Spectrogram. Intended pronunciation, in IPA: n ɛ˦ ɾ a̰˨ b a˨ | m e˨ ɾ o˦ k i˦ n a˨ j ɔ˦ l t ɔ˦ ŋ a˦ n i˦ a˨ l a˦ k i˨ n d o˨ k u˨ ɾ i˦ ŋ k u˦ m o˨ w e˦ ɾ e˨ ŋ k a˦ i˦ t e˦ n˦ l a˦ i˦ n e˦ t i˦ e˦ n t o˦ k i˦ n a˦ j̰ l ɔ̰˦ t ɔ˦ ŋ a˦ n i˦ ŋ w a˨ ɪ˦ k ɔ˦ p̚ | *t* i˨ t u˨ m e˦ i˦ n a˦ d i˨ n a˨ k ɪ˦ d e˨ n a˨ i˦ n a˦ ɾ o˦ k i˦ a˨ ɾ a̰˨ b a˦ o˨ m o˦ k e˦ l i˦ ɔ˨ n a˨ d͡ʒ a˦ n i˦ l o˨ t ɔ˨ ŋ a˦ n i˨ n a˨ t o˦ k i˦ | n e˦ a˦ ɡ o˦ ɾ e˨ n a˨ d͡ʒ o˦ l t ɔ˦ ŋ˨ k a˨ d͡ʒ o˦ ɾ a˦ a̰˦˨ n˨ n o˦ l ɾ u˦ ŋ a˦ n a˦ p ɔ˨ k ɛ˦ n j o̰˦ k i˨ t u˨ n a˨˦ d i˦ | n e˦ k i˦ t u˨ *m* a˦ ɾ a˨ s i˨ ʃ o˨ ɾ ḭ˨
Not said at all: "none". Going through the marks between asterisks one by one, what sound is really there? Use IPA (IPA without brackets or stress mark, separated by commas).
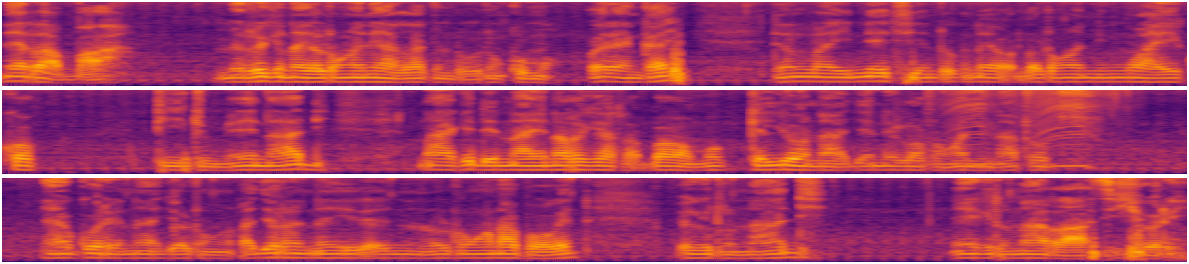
t, n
